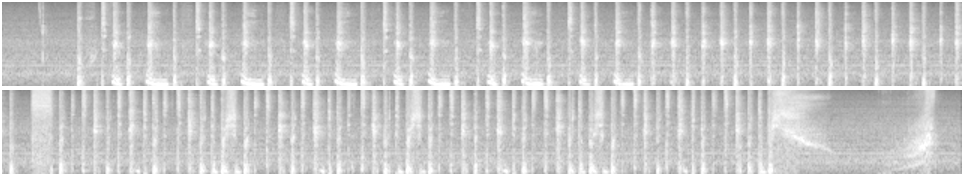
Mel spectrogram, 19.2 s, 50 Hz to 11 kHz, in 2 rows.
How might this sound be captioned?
generic beatbox 5
5, beatbox, generic, dare-19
